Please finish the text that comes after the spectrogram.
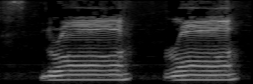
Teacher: র আমরা বলছিলাম যে জিহ্বার আগা উল্টাইয়া উল্টা পিঠটা নিয়ে উপরে তালুতে লাগাতে হবে, জিহ্বার আগার উল্টা পিঠ উপরে দাঁতের গোড়ার সঙ্গে লাগা, র র। · তারপর র, র আমরা বলছিলাম যে জিহ্বার আগা উল্টাইয়া উল্টা পিঠটা নিয়ে উপরে তালুতে লাগাতে হবে, জিহ্বার আগার উল্টা পিঠ উপরে দাঁতের গোড়ার সঙ্গে লাগা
